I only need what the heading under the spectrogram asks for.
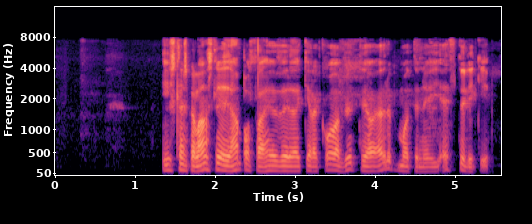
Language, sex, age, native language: Icelandic, male, 40-49, Icelandic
